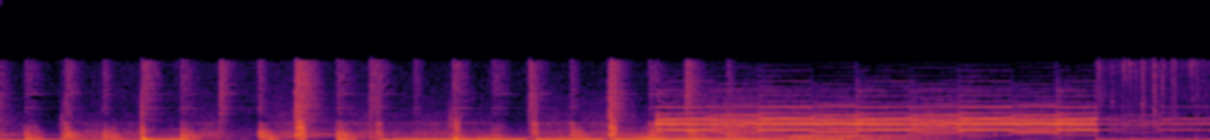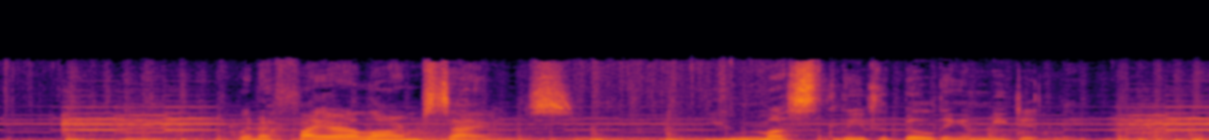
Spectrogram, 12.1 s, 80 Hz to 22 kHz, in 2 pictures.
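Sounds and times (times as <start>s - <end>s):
fire alarm two-tone sounder: 3.2s - 7.9s.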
